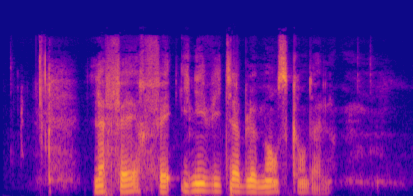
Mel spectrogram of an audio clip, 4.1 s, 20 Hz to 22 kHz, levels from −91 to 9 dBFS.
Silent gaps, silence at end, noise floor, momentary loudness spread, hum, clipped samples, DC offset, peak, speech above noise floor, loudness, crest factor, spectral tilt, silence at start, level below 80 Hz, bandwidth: none; 0.85 s; -50 dBFS; 13 LU; none; under 0.1%; under 0.1%; 0 dBFS; 32 dB; -18 LUFS; 18 dB; -4 dB/octave; 0.4 s; -54 dBFS; 11 kHz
